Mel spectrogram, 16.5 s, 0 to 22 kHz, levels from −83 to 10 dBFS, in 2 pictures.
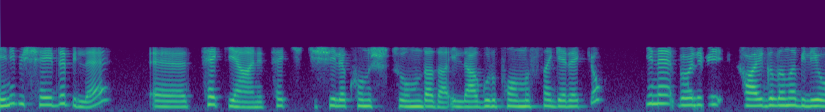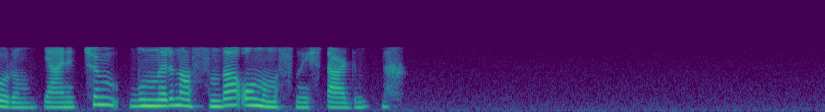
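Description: Nothing stood out on listening to this telephone-band speech.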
